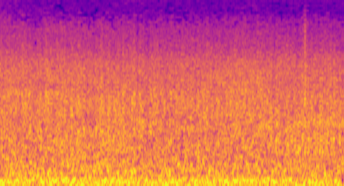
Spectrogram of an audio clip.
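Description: Bombing in the Ace Combat Zero city raid, heard as a steady, dense roar of continuous explosions and rumble, loud throughout with no distinct individual blasts standing out.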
